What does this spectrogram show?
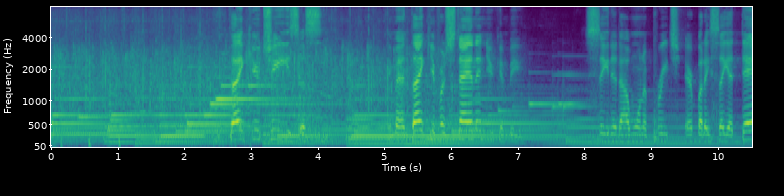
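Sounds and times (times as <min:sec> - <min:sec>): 
audience clapping hands: 0:00.0 - 0:06.8
speech: 0:02.7 - 0:04.2, 0:05.2 - 0:06.9, 0:08.0 - 0:10.5.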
